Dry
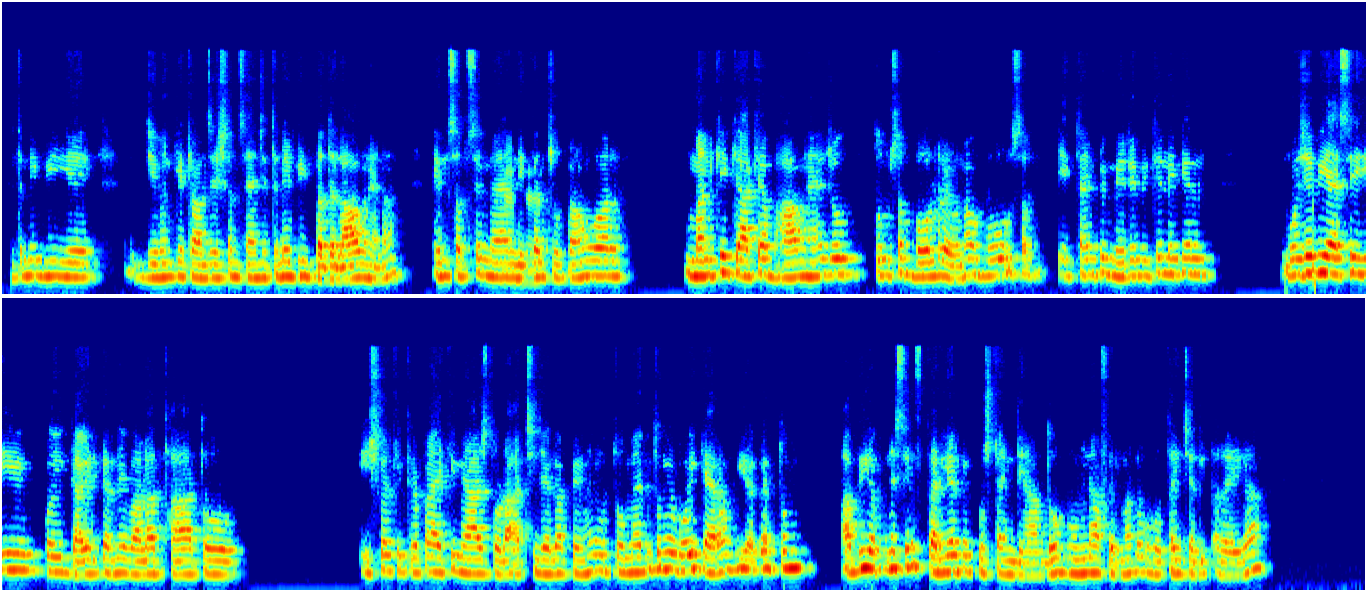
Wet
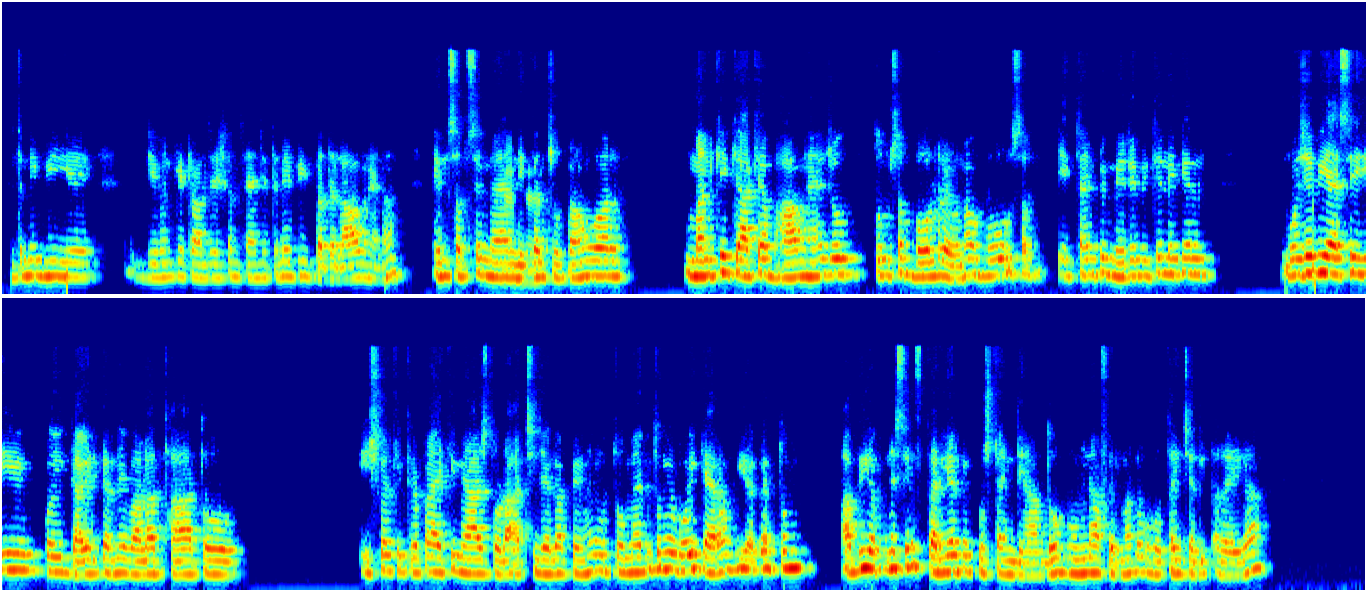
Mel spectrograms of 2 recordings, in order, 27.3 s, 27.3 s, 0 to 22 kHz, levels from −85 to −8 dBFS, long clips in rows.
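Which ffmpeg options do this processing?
-filter_complex "[0:a]asettb=1/sr,asplit=3[s0][s1][s2];[s0]atrim=end=0.654[s3];[s1]atrim=start=0.65:end=3.84,asetpts=PTS-STARTPTS,afade=t=in:d=0.004:c=qsin,afade=t=out:st=3.186:d=0.004:c=qsin,highpass=250,equalizer=f=270:t=q:w=4:g=-7,equalizer=f=410:t=q:w=4:g=-8,equalizer=f=590:t=q:w=4:g=-4,equalizer=f=970:t=q:w=4:g=-10,equalizer=f=1500:t=q:w=4:g=-3,equalizer=f=2100:t=q:w=4:g=6,lowpass=f=2400:w=0.5412,lowpass=f=2400:w=1.3066[s4];[s2]atrim=start=3.836[s5];[s3][s4]acrossfade=d=0.004:c1=hsin:c2=qsin[s6];[s6][s5]acrossfade=d=0.004:c1=qsin:c2=hsin"

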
